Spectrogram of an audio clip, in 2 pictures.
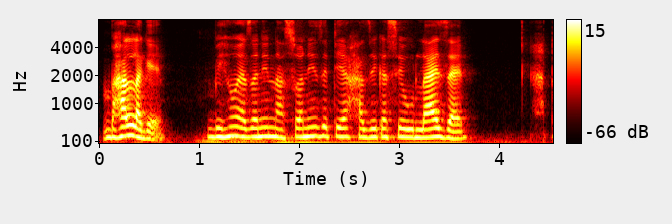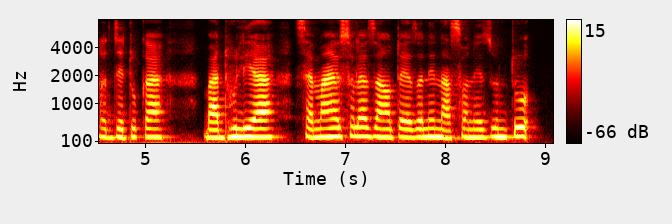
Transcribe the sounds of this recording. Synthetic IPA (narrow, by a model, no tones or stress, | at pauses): bʱalːaɡɛ̰ | biɦũɛzaninasɔnizetijaxaziɡasiulajzaj | hatɔtzitukabadʱulijasɛnajɔsɔlɛzãʊ̃tɛɛzaninasɔnizuntʊ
